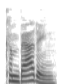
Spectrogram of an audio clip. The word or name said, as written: combating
